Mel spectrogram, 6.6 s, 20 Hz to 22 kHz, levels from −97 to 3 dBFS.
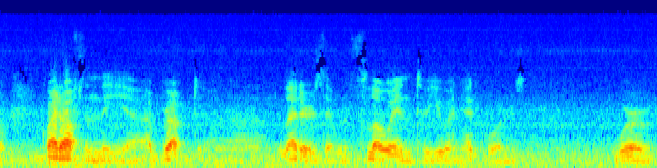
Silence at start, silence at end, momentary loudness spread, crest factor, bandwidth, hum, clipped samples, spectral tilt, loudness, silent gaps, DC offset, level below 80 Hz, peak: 0 s; 0 s; 19 LU; 20 dB; 16 kHz; none; under 0.1%; -8.5 dB/octave; -26 LUFS; none; under 0.1%; -44 dBFS; -6 dBFS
